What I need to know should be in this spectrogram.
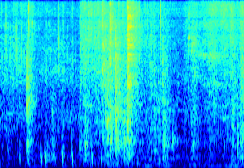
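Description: A paper gift bag rustles and crinkles.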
